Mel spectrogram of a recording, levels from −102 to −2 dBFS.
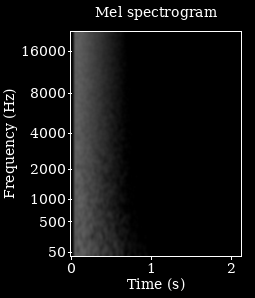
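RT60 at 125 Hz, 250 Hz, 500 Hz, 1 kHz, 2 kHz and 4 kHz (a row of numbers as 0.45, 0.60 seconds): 1.3, 1.2, 1.1, 1.0, 1.0, 1.0 seconds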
